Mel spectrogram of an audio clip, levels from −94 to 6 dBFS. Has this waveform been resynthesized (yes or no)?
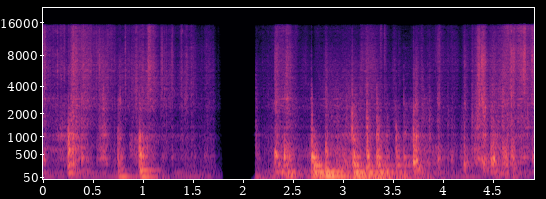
yes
